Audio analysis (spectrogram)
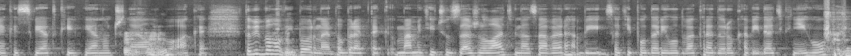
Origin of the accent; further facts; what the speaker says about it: Bratislava, Bratislava Region, Slovakia; som Bratislavčanka, ktorá potrebuje využívať 39 a 31 na to, aby sa dostala do práce.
